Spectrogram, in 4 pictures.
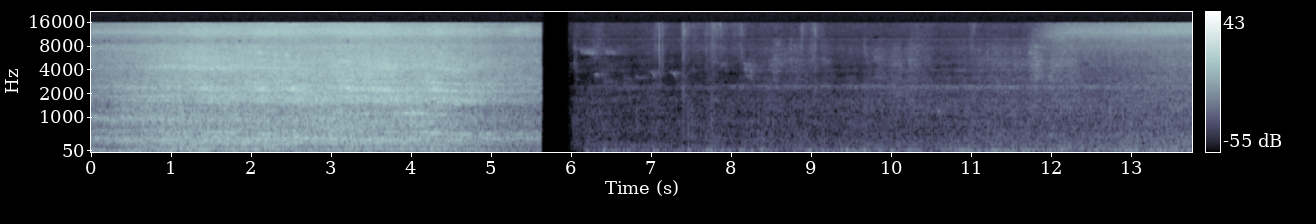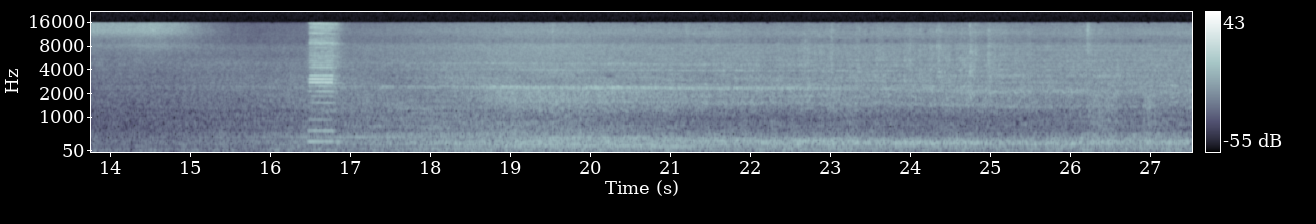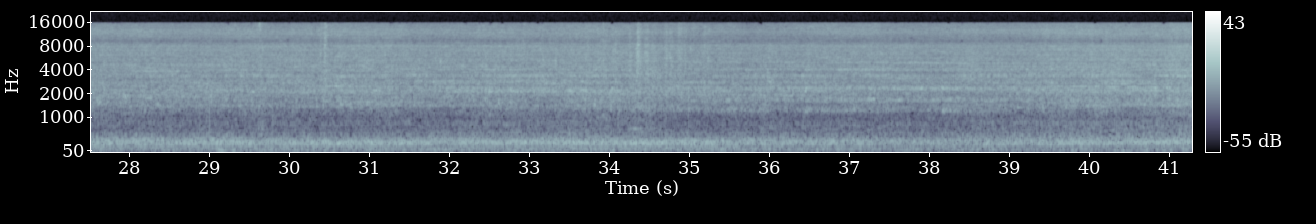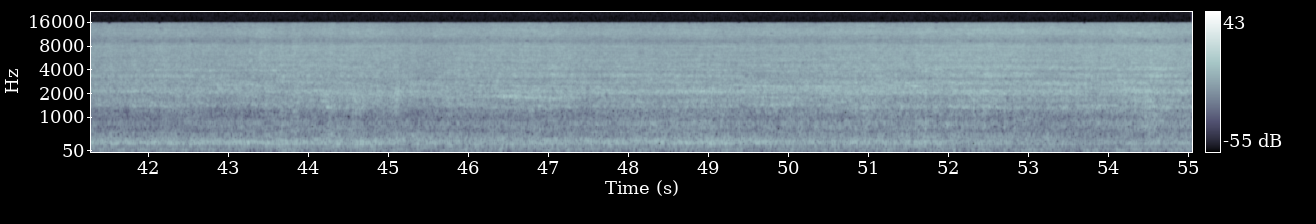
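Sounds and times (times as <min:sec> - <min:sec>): train wheels rumbling on rails: 0:00.0 - 0:05.6, 0:14.9 - 0:55.0
locomotive horn blast: 0:16.4 - 0:17.2.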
